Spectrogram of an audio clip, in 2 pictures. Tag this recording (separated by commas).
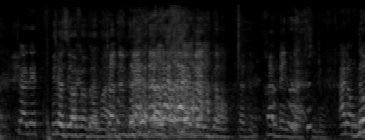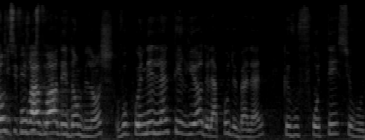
Speech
